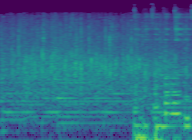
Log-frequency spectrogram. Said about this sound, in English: Come on, give Jesus a big clap this morning.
